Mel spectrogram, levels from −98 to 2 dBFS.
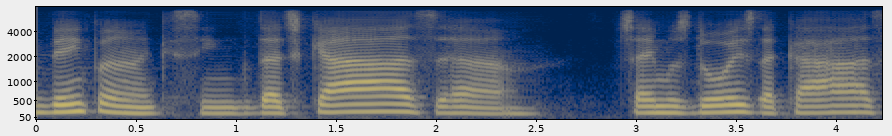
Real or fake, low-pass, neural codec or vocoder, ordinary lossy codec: fake; 7.2 kHz; codec, 16 kHz, 0.3 kbps, FocalCodec; none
